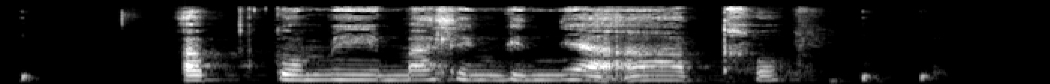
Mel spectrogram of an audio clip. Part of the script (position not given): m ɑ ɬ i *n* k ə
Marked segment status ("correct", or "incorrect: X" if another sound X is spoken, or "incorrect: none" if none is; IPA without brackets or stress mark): incorrect: ŋ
